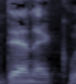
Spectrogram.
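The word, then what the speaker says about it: Zdeněk: And so in the British and European journals, basically Zdenek Kopal, it's called Zdenek, but it's pronounced Zdenek without the Z, Zdenek Kopal.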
